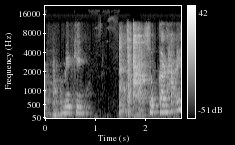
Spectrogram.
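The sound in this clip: A metal kadhai, an Indian wok, is handled while making samosa, giving bright metallic clanks and rattles in a quick cluster, then a brief pause before another run of louder clattering knocks.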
